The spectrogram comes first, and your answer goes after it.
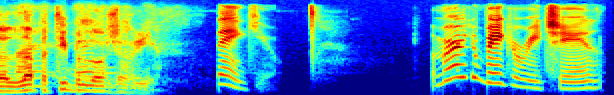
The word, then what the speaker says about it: La Petite Boulangerie: Did I spell that? Did I say that right? La Petite Boulangerie.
